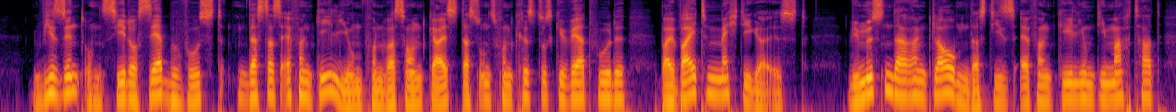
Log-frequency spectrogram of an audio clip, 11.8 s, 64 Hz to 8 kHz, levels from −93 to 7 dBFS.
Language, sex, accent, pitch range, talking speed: German, male, German, 95-125 Hz, 170 wpm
